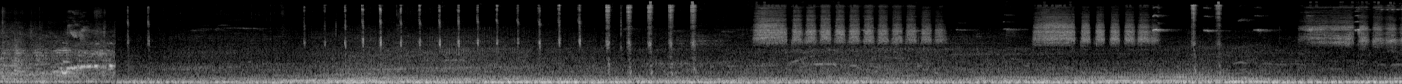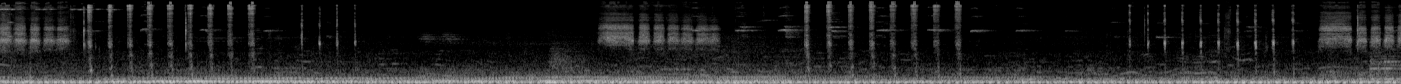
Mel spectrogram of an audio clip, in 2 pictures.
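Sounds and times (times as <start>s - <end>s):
insects ticking: 1.2s - 12.4s.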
